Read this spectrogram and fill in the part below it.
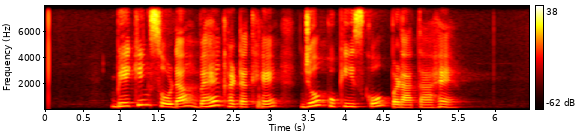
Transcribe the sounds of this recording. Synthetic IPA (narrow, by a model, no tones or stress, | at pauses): beːkɪ̃ŋɡsoːɖaʋɛɦkʰɐʈəkhɛ | d͡ʒoːkʊkiːskobɐɽ̤aːt̪aɦɛː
